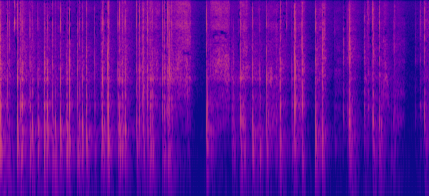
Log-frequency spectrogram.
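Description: Long acrylic nails rapidly tap and scratch on a long, hollow, cream-coloured cardboard perfume gift box. The result is a dense run of quick, dry, papery clicks and scrapes. The bursts drop to silence in brief pauses near the two- and four-second marks.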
